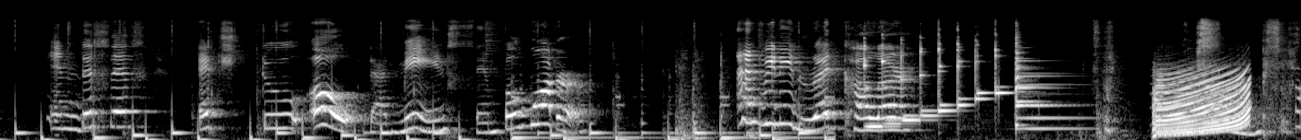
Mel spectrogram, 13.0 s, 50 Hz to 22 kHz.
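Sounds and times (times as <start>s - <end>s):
children's music with steady beat: 0.0s - 12.6s
loud rising boing glide: 11.5s - 12.6s
quick rising run of notes: 11.5s - 12.7s.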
